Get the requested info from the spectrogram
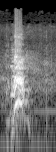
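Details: Boxer dog at a reunion greeting an old friend it first met a year earlier; one short, bright, harmonic bark rising and falling, with faint background hum.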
